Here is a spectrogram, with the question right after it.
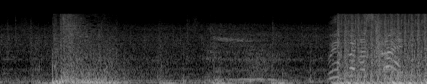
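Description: Gunfire from a player shooting monsters in Killing Floor 2 on PS4 Pro, dense bursts with booms and a heavier volley near the end, amid game effects and some talk.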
